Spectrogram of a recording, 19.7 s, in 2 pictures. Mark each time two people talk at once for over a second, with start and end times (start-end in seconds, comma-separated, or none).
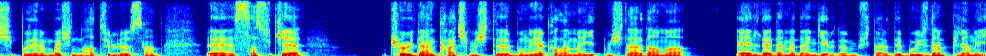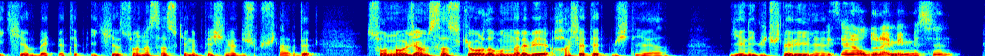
none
